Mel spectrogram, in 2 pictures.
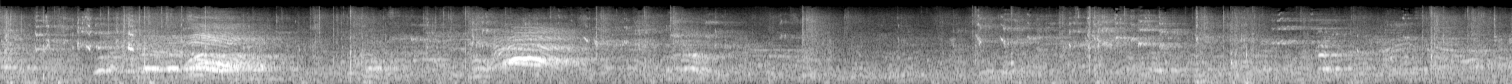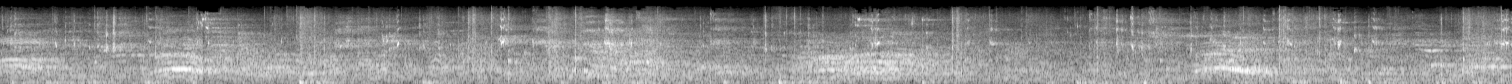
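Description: Badminton doubles rally in a large sports hall: short sharp racket strikes on the shuttlecock and court shoes squeaking on the wooden floor, with players' shouts and voices in the hall.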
